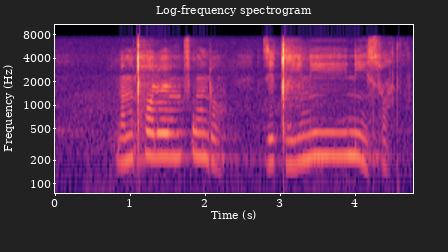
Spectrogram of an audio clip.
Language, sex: Xhosa, female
